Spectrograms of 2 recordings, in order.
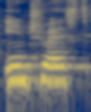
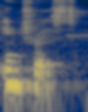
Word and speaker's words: interest: So there are some words that whether they are noun or verb, they are going to be stressed on the first syllable. So we have interest, interest, counsel, counsel, process, process, comfort, comfort.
